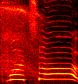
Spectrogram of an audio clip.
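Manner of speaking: very high, bubbly, excited, put-on hyped voice. Retelling opening a show as the first one on stage: imitating an excited greeting. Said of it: "so excited".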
